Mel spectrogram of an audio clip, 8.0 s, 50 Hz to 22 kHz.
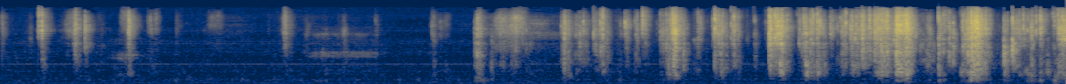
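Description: A few light clicks of trading cards being handled, then from about three and a half seconds in a 2020 Panini XR football foil card pack crinkling loudly as it is picked up and torn open.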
